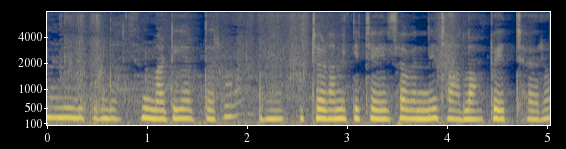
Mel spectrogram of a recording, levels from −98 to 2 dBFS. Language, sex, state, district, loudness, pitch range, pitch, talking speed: Telugu, female, Andhra Pradesh, Guntur, -16 LUFS, 225-240 Hz, 230 Hz, 120 wpm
